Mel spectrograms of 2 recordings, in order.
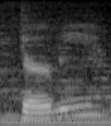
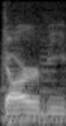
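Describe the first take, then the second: First: The first vowel sounds like 'her'. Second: The first vowel sounds like 'car'.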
